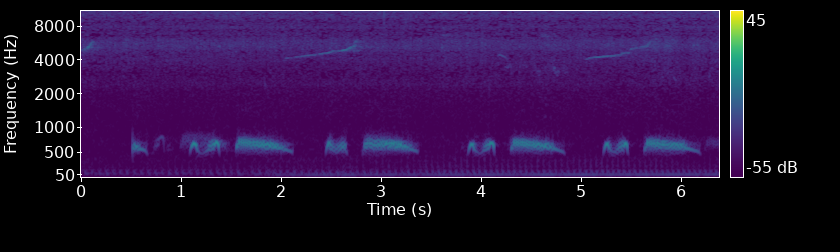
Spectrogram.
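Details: Spotted dove at a decoy trapping site in strong wind, with wild birds far away: steady rhythmic cooing, each phrase a stuttered double note then a drawn-out husky coo falling at the end, repeated about every second, over low rumble.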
